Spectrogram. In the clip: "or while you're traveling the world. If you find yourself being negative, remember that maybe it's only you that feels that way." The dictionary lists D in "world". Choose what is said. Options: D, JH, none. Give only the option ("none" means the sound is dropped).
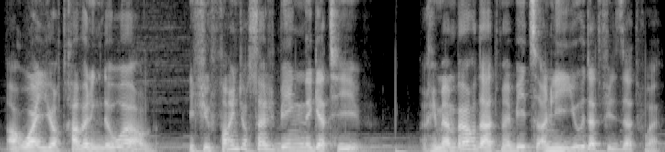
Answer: D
